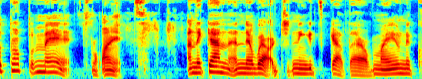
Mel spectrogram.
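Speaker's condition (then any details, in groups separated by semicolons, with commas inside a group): Multiple sclerosis; foot splints; 13 years since diagnosis, vagus nerve stimulation; word substitution, coughs when crumbly bread gets in throat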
